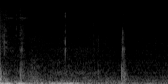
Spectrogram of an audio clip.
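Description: A few bright metallic jingles of keys being shaken come in short bursts over a low rumbling background, moderately quiet.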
